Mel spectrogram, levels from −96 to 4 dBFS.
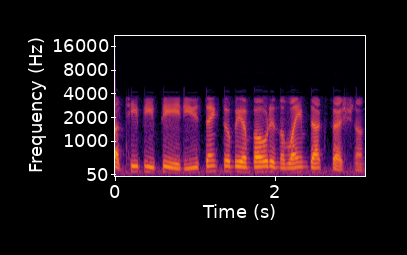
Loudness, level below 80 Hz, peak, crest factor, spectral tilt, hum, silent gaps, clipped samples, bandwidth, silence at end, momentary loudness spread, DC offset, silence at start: -27 LUFS; -64 dBFS; -10 dBFS; 16 dB; -8 dB/octave; none; none; under 0.1%; 3.9 kHz; 0.05 s; 6 LU; under 0.1%; 0 s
